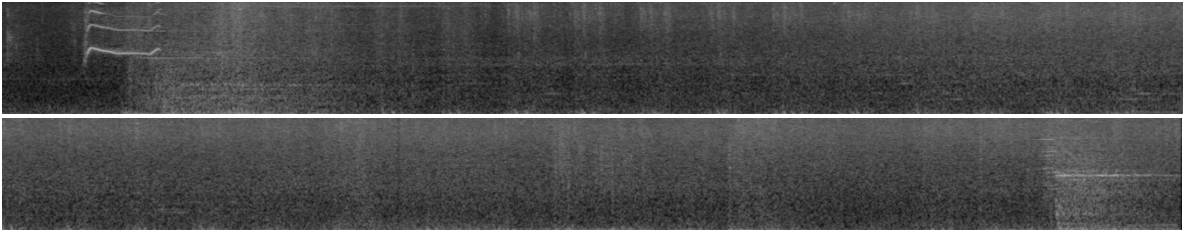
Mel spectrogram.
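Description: Hooves thud rhythmically as a horse gallops.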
